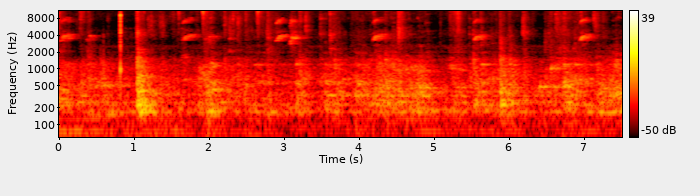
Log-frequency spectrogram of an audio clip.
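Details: Harlequin canary young, 20 days old, leaving the nest; short high chirps come in quick repeated pairs and bursts throughout, over soft rustling, scratching and occasional sharp clicks.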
